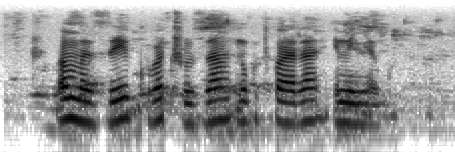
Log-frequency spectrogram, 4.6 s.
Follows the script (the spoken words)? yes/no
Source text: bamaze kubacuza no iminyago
no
